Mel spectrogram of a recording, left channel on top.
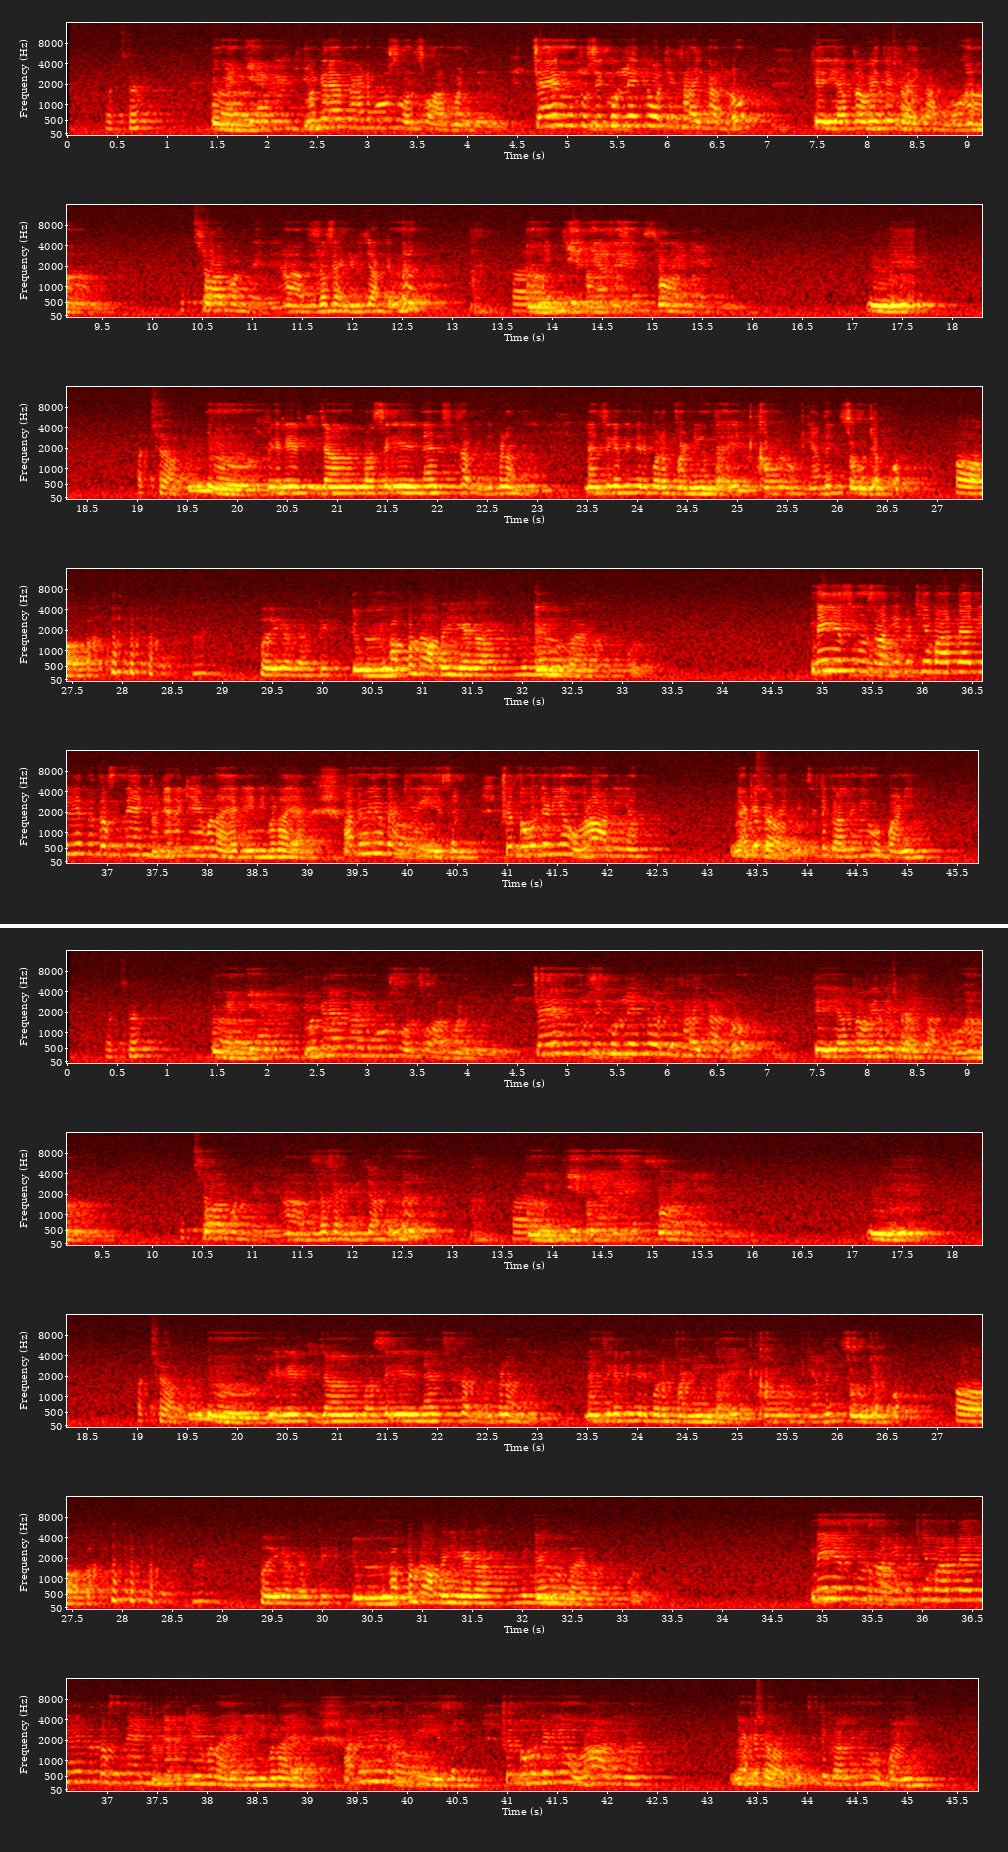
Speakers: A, in the centre; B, on the left.
A: ਅੱਛਾ।
B: ਹਾਂ ਮਗਰ ਇਹ ਬ੍ਰੈਡ ਬਹੁਤ ਸਵਾਦ ਬਣਦੇ ਨੇ ਚਾਹੇ ਹੁਣ ਤੁਸੀਂ
A: ਅੱਛਾ
B: ਖੁੱਲੇ ਘਿਓ ਚੀ ਫਰਾਈ ਕਰ ਲੋ ਤੇ ਜਾਂ ਤਵੇ ਤੇ
A: ਅੱਛਾ
B: ਫਰਾਈ ਕਰ ਲੋ ਹਾਂ,
A: ਅੱਛਾ
B: ਸਵਾਦ ਬਣਦੇ ਨੇ ਹਾਂ ਜਿਸਦਾਂ ਸੈਂਡਵਿਚ ਆਖਣ ਨਾ ਹ
A: ਹਾਂ
B: ਹਮ ਸਵਾਦ ਬਣਦੇ ਨੇ ਹਮ
A: ਅੱਛਾ
B: ਹਮ ਫੇਰ ਇਹ ਚੀਜ਼ਾਂ ਬਸ ਇਹ ਨੈਨਸੀ ਸਾਡੀ ਨੀ ਬਣਾਉਂਦੀ, ਨੈਨਸੀ ਕਹਿੰਦੀ ਮੇਰੇ ਕੋਲ ਰੱਫੜ ਨੀ ਹੁੰਦਾ ਖਾਓ ਰੋਟੀਆਂ ਤੇ ਸੋ ਜਾਓ
A: ਆਹ ਸਹੀ ਗੱਲ ਆਂਟੀ
B: ਹਮ
A: ਆਪਾਂ ਦਾ ਆਪ ਹੀ ਹੈਗਾ। ਮੈਨੂੰ
B: ਹਮ
A: ਹੀ ਹੁੰਦਾ ਹੈਗਾ ਆਪਣੇ ਕੋਲ।
B: ਨਹੀਂ ਅਸੀਂ
A: ਆਪਾਂ
B: ਹੁਣ ਸਾਰੀਆਂ
A: ਤਾਂ ਆਪ
B: ਇਕੱਠੀਆਂ ਬਾਹਰ ਬਹਿ ਜਾਈਏ ਤੇ ਦੱਸਦੇ ਹਾਂ ਇੱਕ ਦੂਜੇ ਨੇ ਕੀ ਬਣਾਇਆ ਕਿ ਨਹੀਂ ਬਣਾਇਆ। ਅੱਜੇ ਉਹੀ ਉਹ ਬੈਠੇ
A: ਹਾਂ
B: ਹੋਈ ਹੈ ਸਨ ਫੇਰ ਦੋ ਜਣੀਆਂ ਹੋਰ ਆ ਗਈਆਂ ਮੈਂ ਕਿਹਾ
A: ਅੱਛਾ
B: ਬਨਿਆ ਤੇ ਗੱਲ ਨੀ ਹੋ ਪਾਣੀ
